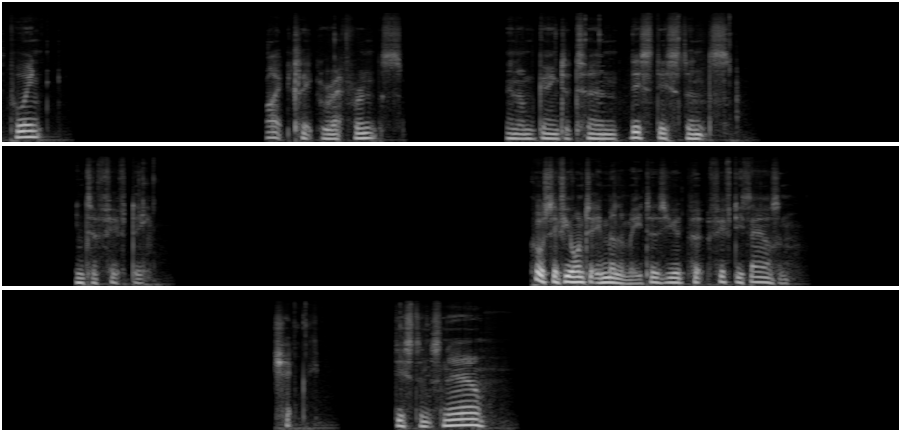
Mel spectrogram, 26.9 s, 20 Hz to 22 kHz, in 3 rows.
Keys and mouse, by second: 1.2 click, 2.3 right click, 3.4 click, 6.0 click, 6.9 middle click, 8.9 click, 10.5 click, 18.0 middle click, 19.7 middle click, 21.0 click, 22.1 click, 24.2 click, 25.1 middle click, 26.8 click.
